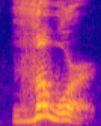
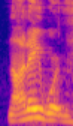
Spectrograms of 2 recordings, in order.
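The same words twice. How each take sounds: First: "the" stressed in "the word". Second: Said in the usual way. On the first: Shown as a demonstration. Teacher stressing THE in "the word". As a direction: lean on "the": THE word. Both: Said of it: "not a word, the word".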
